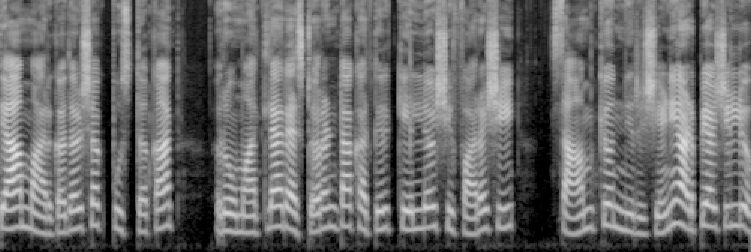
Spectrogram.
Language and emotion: Goan Konkani, sad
